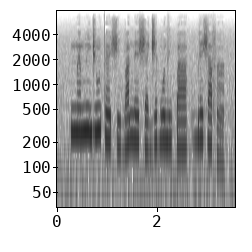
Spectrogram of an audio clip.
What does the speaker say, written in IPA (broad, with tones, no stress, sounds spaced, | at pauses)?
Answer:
m ɛ̃˦ m ĩ˦ d͡ʒ ũ˦ t ɛ̃˧ ʃ i˨ b a˨˦ n e˧ ʃ ɛ˨ d͡ʒ e˧ b ɔ̃˦ d ĩ˦˨ k͡p a˧ | ɡ͡b e˧ ʃ a˧ f ã˨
